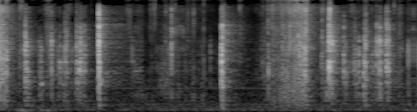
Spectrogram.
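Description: A deck of tarot cards being shuffled by hand, riffled and bridged, in rapid flurries of card-edge clicks: one at the start and another near the end, with a few single sharp clicks between.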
